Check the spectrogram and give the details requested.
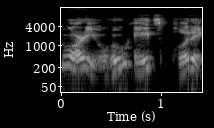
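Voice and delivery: plain

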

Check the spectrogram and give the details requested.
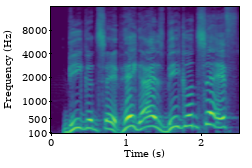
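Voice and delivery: loud, high-pitched Eastern European accent, pushed hard. Signing off to the show's listeners, slipping into a Borat-like accent. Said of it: "I sound like Borat".

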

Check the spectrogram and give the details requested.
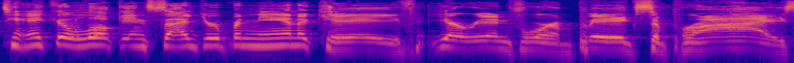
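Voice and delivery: cranky, dorky nerd character voice. Reading out what Cranky says, in a nerdy 80s-movie Cranky voice. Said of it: "It's like a nerd from an 80s high school movie".

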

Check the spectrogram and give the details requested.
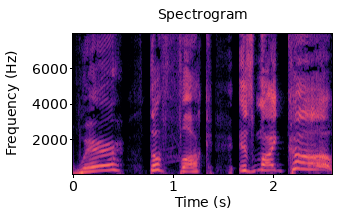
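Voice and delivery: furious, very high, drawn-out, top-of-the-lungs roar. Retelling how a big bald man came in screaming: imitating someone screaming. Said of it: "he's screaming".

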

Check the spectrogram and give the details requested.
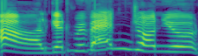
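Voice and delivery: loud, high-pitched witch voice. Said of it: "That was closer though".

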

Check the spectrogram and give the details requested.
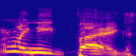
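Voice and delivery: loud, high, put-on British punk accent. Speaker recalling Gord buying smokes, imitating Gord's British accent. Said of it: "And he talked British".

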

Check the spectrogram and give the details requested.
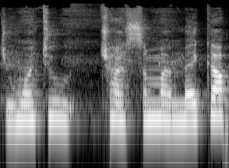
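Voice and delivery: bad put-on Japanese accent, old lady voice. Acting out an old lady who offers girls makeup, in a bad Japanese woman accent. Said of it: "I'm not very good at a Japanese woman accent".

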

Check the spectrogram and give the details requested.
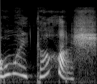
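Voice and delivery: put-on very high, cute, cartoonish girl voice. Talking to the other podcast host, imitating how a gamer girl talks, gamer girl voice. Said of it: "A gamer girl, right? And she talks like this?".

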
